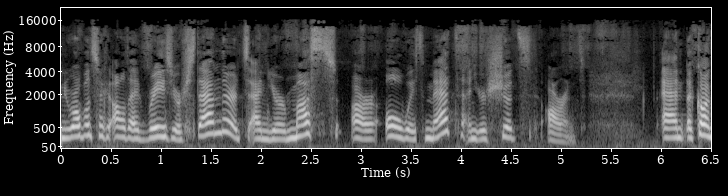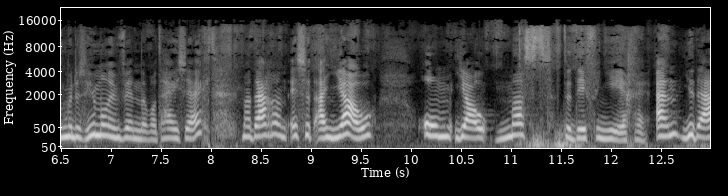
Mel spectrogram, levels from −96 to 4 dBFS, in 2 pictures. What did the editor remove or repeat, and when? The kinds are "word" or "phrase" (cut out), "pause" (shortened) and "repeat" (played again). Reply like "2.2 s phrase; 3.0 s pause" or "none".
none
